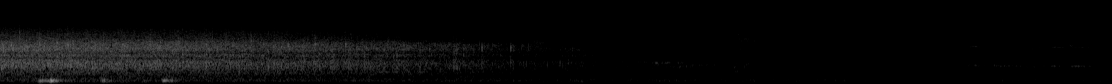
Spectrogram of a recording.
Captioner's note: cheering and applause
